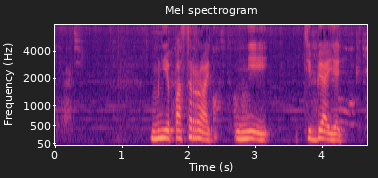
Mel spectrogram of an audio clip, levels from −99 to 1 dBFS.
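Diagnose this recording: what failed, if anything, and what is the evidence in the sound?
Nothing failed in this recording.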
